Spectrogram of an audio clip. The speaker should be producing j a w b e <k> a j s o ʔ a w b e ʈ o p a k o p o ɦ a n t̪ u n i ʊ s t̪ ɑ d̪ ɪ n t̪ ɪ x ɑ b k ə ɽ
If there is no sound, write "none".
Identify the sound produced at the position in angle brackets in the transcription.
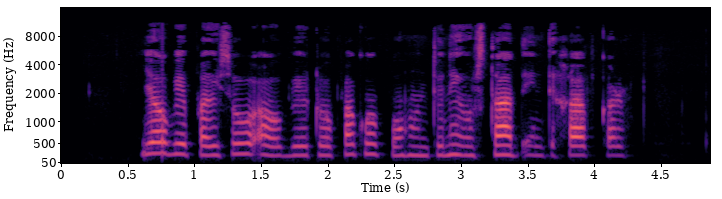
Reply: p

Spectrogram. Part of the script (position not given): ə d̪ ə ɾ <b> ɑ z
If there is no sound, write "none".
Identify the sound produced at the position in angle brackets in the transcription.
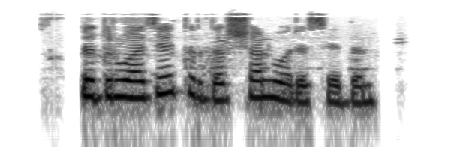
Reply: w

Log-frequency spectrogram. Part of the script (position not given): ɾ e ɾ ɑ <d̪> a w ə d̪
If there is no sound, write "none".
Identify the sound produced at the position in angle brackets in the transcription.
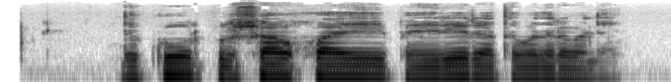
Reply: t̪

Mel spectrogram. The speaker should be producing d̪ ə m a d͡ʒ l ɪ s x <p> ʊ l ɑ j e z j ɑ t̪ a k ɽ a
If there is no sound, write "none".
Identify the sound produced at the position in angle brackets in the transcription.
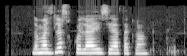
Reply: k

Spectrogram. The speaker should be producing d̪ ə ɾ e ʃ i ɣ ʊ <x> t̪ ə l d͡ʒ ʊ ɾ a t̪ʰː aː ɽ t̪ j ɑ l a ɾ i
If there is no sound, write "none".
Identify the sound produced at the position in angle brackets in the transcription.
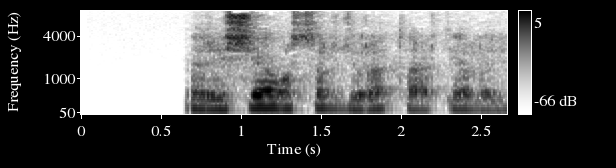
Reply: s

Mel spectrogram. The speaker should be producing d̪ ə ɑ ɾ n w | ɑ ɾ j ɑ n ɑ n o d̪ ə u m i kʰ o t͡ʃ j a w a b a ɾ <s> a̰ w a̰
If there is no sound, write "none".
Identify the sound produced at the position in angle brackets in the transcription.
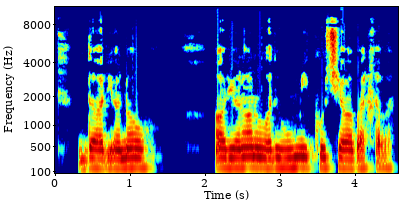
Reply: x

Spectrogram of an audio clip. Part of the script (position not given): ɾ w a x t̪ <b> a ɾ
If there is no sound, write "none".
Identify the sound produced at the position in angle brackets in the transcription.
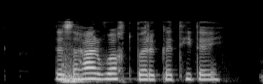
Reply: b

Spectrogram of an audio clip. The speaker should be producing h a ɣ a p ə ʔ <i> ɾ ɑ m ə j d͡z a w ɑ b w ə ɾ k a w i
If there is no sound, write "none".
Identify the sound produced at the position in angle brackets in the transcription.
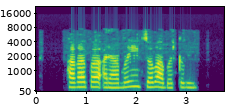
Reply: a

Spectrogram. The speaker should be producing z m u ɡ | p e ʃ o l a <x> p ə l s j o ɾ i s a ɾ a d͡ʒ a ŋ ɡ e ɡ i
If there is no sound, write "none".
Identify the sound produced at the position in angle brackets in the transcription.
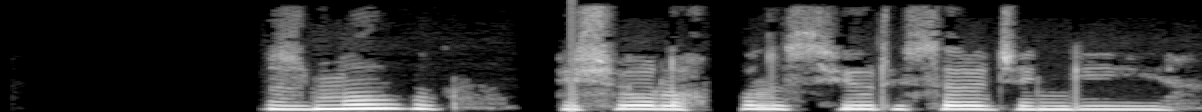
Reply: x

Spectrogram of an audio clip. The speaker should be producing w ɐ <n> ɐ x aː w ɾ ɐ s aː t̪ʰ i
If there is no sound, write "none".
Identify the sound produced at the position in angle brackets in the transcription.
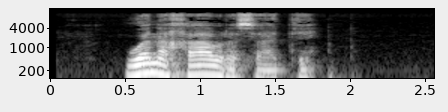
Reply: n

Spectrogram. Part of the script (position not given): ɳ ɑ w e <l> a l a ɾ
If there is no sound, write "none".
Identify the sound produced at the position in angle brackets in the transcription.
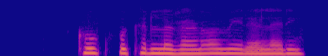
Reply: ɾ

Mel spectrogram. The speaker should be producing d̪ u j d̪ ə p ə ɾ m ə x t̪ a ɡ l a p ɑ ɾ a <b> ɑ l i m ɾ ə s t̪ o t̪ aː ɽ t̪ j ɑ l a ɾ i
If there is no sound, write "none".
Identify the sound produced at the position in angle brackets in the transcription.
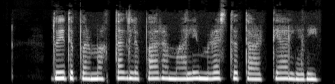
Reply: m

